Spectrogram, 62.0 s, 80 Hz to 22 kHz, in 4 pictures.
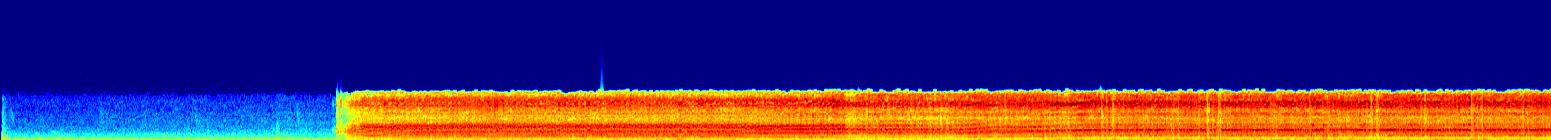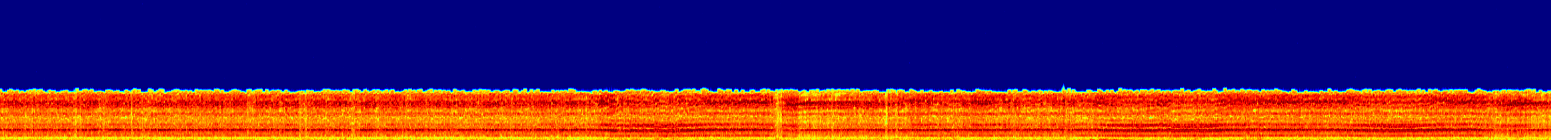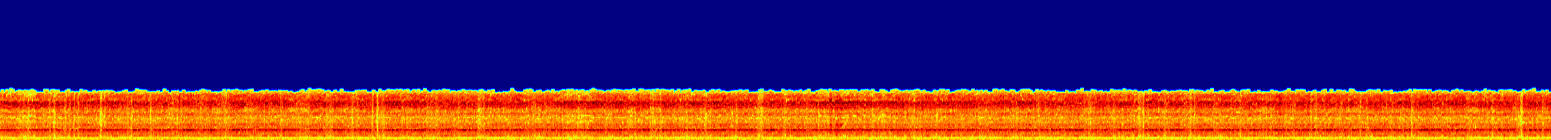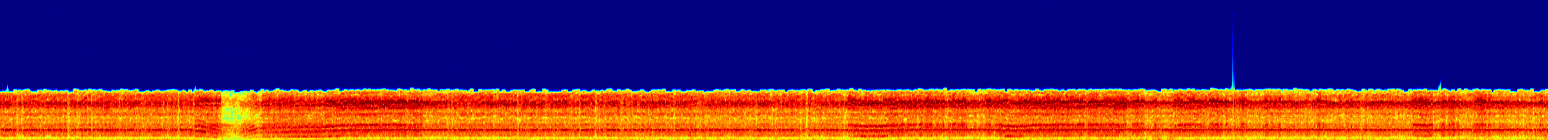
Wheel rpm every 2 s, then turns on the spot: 0, 10, 140, 160, 160, 210, 230, 230, 230, 230, 230, 220, 230, 220, 230, 230, 230, 230, 230, 230, 230, 230, 230, 230, 150, 220, 230, 230, 230, 230, 230.
none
